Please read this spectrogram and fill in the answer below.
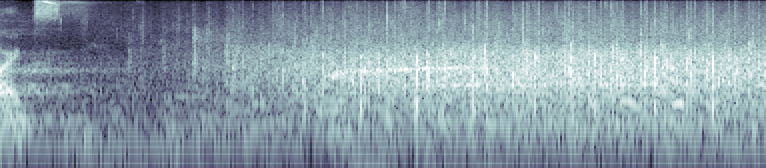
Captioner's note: audience applauds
